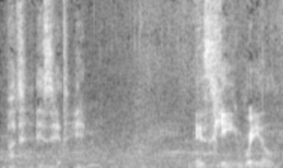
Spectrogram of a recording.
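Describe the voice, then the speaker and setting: A gentle, haunted young male spirit. He speaks very slowly and haltingly, in cryptic, poetic phrases, earnest and otherworldly. There is clear noise behind the voice. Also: fairly high pitch, expressive. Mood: troubled. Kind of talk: video game voice acting.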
